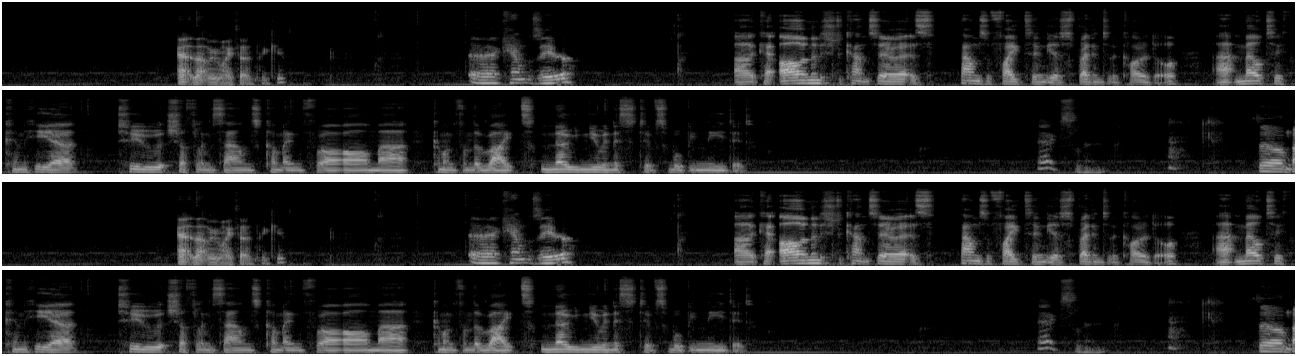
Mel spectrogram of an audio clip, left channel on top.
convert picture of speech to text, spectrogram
That'll be my turn, thank you. Count 0. Okay, on initiative count 0, as sounds of fighting are spread into the corridor, Meltith can hear 2 shuffling sounds coming from the right. No new initiatives will be needed. Excellent. So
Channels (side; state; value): both; identical; correlation 1.00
